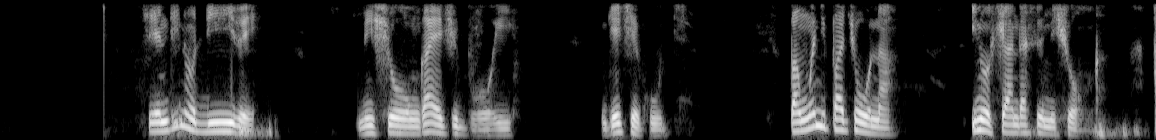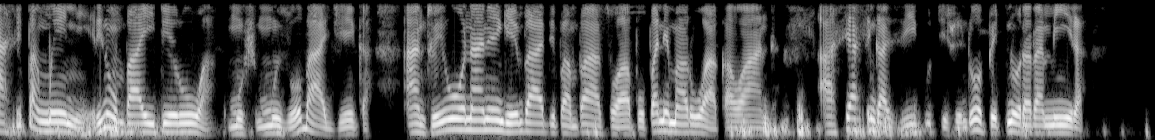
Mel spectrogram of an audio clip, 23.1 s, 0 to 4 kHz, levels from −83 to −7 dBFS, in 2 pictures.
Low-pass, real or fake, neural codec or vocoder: 3.6 kHz; real; none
